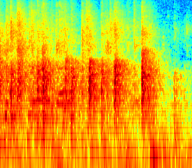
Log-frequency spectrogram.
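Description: An audience applauds, a steady, fairly quiet patter of many hands with a few sharper claps popping out now and then. No one speaks over it.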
